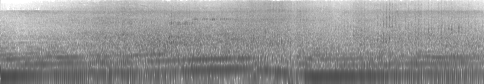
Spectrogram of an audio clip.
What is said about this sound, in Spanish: Ya van por Tlalpan en la carretera libre. Qué bien dejó el auto Gervasio.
